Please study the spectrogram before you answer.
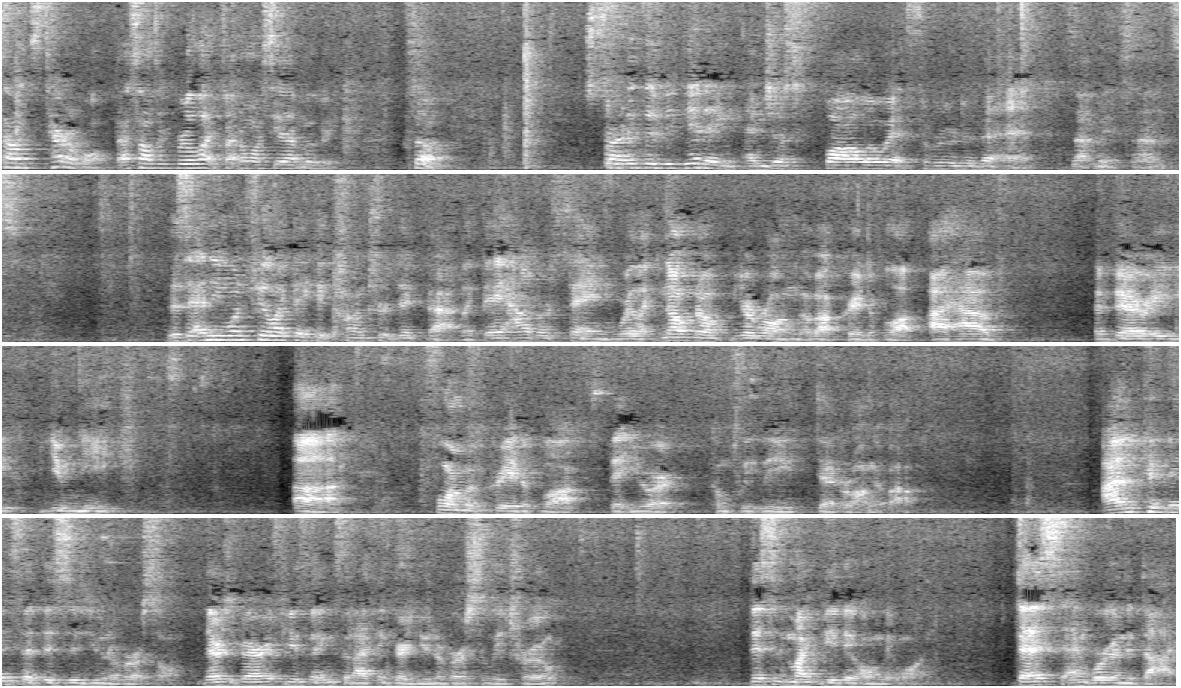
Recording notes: Recorded in Ideation + Process class at Minneapolis College of Art & Design, July 2015.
